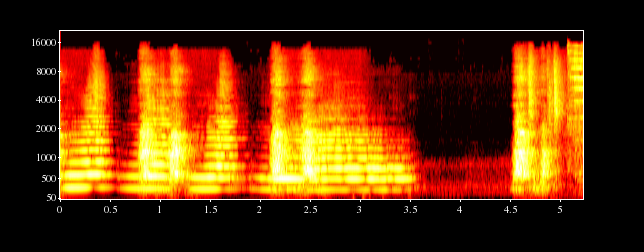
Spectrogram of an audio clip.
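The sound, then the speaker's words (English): A dog barks at somebody it sees, in drawn-out, whining yelps, several in quick succession and one long howling stretch, then a pause before another bark; fairly loud, with no talking. “Is dog okay over there? All right, very good. Yeah, he sees somebody.”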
